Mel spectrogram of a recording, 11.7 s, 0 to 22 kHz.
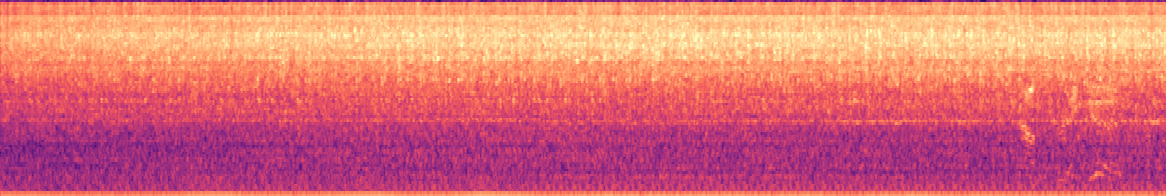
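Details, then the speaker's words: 1958 Ford F100, after carburetor work and about 5° more ignition timing, warm with cooling fans on: steady, even idle at about four beats a second, no misses or knocks; smooth normal idle. "good all right I threw about 5° of timing at it parts are are nice and smooth the fans have come on"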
